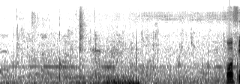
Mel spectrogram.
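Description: Quiet outdoor background with a low rumble that swells and fades about two seconds in, and a few faint ticks; a voice says one word at the very end.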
